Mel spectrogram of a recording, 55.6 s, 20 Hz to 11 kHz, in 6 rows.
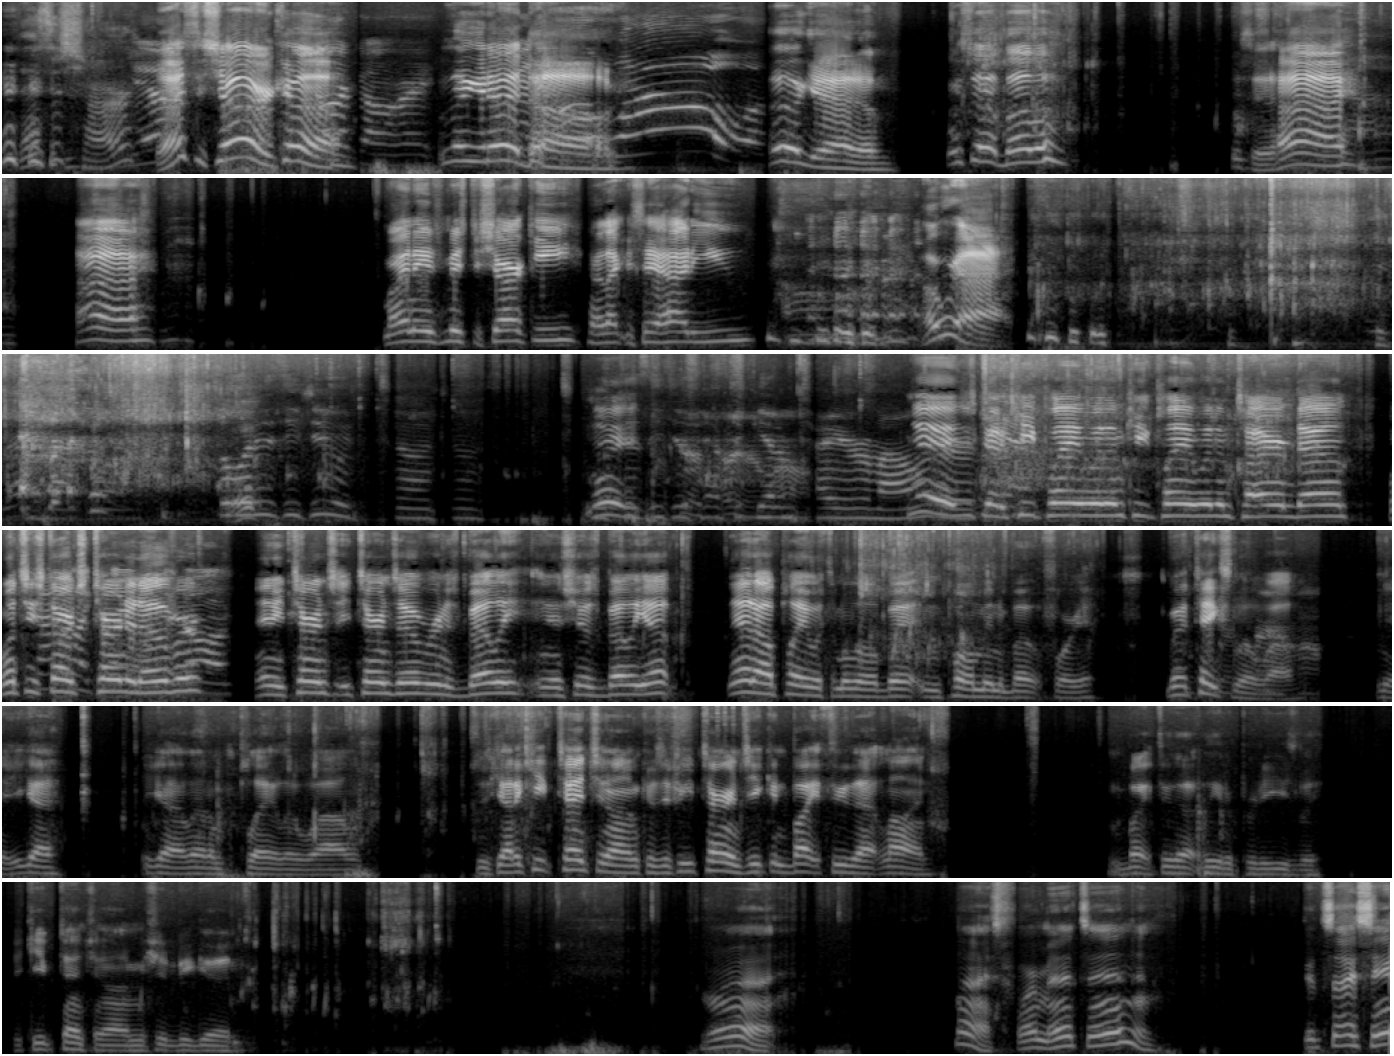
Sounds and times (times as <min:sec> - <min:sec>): Outside, rural or natural: 0:00.0 - 0:55.5
Speech: 0:22.5 - 0:39.5, 0:44.5 - 0:47.9, 0:51.0 - 0:51.5, 0:52.7 - 0:54.0, 0:55.0 - 0:55.5.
